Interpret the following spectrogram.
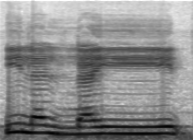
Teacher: الی اللیل، الی اللیل، جیم پہ رکنا جائز ہے تو ہم یہاں پہ رک جائیں گے اور لام جو ہیں وہ باریک پڑھے جائیں گے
